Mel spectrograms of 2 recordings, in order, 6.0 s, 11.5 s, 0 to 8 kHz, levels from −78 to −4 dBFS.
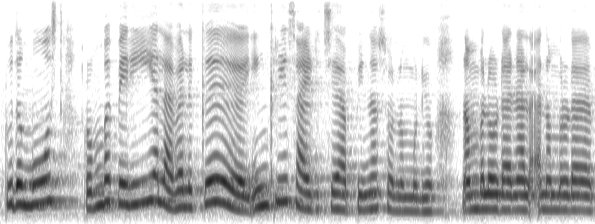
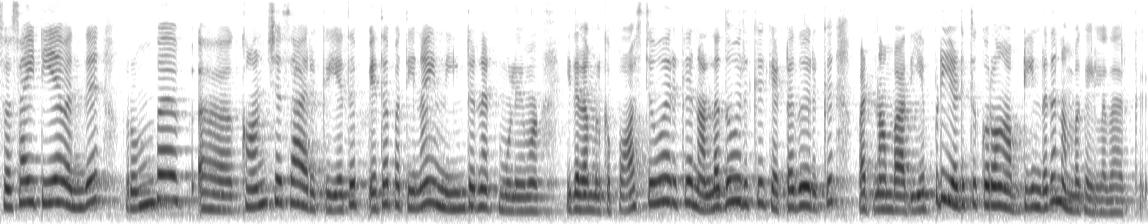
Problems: none marked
